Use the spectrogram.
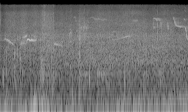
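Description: Scattered, faint chirps and short whistles of a blackbird, a robin and a tit singing after rain, over a soft, steady outdoor background with a few light rustles, during a walk near the village of Trébris. No one speaks.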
